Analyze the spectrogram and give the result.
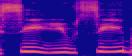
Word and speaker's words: CUC: The currency would be CUC, but they pronounced it cuc.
